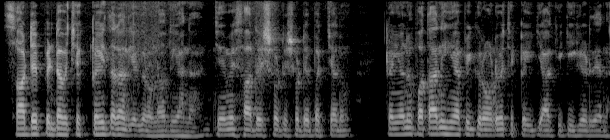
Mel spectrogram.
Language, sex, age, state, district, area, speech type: Punjabi, male, 30-45, Punjab, Tarn Taran, rural, spontaneous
